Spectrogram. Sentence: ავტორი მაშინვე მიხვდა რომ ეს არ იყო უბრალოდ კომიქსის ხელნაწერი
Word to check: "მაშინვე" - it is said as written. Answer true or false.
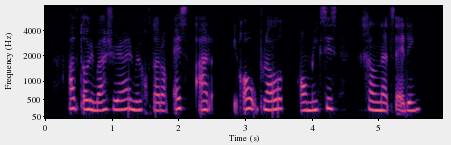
true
